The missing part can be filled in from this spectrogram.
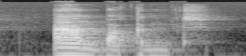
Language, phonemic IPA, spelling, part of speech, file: Dutch, /ˈambɑkənt/, aanbakkend, verb, Nl-aanbakkend.ogg
- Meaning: present participle of aanbakken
